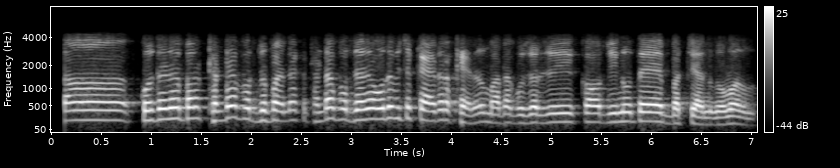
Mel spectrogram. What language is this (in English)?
Punjabi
